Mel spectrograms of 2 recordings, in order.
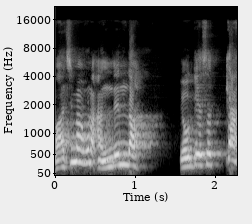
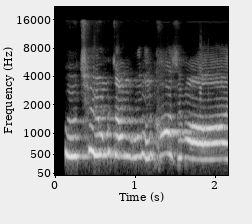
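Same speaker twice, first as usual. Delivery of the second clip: put-on crying voice, higher; 9 semitones higher than usual. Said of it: "우왕이 우왕 하고 울어버리는 거야".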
